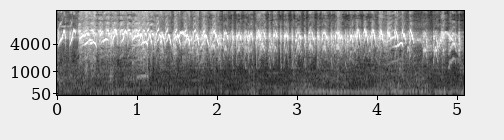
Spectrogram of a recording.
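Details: Continuous high-pitched chattering song of a sogon, dense trills and twittering notes running without a break for five seconds, with a soft low rumble underneath.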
